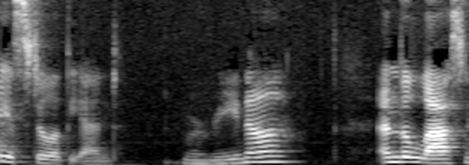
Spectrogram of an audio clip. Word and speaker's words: Marina: The second name has penultimate stress, so the low is on the penultimate syllable, but the high is still at the end. Marina.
